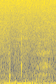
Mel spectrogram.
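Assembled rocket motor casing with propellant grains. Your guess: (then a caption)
Tight. An assembled loadable rocket motor casing holding propellant grains is shaken to check for loose parts. Only faint, low-pitched handling thumps are heard, with no rattle. The components are seated properly.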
